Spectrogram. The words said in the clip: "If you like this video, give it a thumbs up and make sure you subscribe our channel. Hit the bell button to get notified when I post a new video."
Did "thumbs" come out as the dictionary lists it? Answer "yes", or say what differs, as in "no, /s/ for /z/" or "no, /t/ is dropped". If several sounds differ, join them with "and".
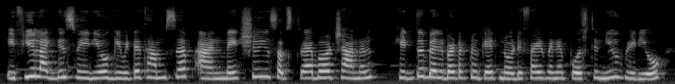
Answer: no, /t/ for /θ/ and /s/ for /z/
